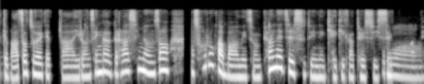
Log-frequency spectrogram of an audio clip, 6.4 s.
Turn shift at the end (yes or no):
yes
